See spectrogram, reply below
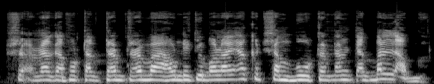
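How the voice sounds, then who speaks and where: A man playing a cranky, blustering old village father with an Ilocano accent in a comedic audio drama, husky and argumentative. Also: sits high, steady tone, normal speed, a bit bright, no echo. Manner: argumentative, exclamatory.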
